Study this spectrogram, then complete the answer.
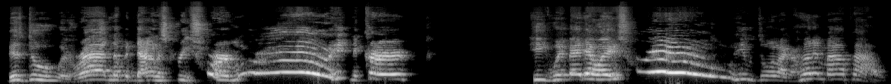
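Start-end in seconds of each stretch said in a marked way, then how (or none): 2.4-3.3 long, high, loud "woo" like screeching tires; imitated tire screech. Imitates a car swerving. 6.2-7.4 drawn-out high squeal of skidding tires; imitated swerve screech.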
